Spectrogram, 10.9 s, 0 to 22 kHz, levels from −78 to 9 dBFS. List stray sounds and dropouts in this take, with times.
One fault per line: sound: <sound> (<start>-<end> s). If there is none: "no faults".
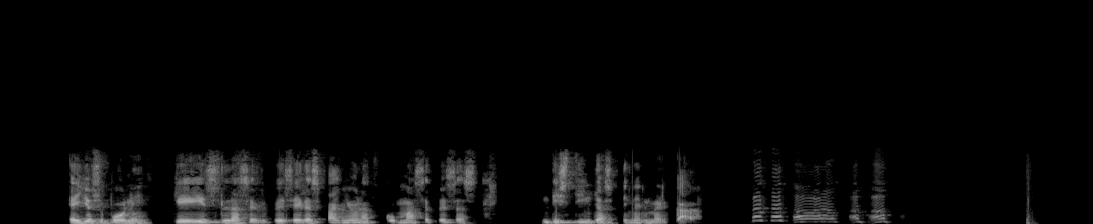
sound: laugh (7.5-9.1 s)
sound: thud (10.3-10.4 s)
